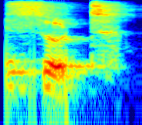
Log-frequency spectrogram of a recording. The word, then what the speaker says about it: suit: former clothes for so the correct pronunciation is you have to forget about the letter I just say suit right here agree so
